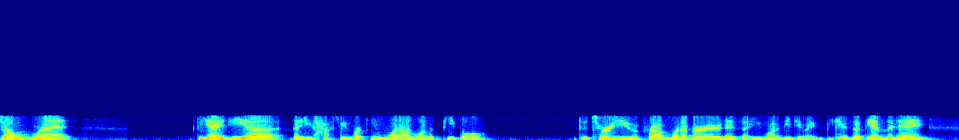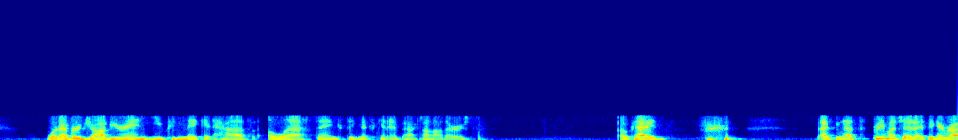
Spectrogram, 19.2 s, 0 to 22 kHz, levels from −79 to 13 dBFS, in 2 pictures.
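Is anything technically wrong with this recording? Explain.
Yes. Tandem speech coding runs throughout: the speech passed through two speech codecs in a row, most likely a low-rate mobile coder around 7.4 kbit/s and then 32 kbit/s ADPCM, each re-encoding the other's already damaged output. The result sounds rough, muffled and warbly, with nothing above 3.8 kHz.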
